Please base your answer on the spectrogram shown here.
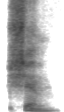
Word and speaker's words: Shem: Shem. but the proper pronunciation is Shem.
